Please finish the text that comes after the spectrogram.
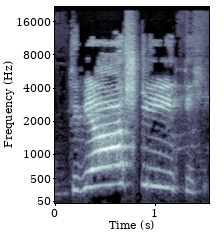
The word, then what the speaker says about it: द्व्याशीतिः: अशीतिः न न न द्वे न उच्चारणं सम्यक् करोतु। द्व्याशीतिः अशीतिः द्वे अशीतिः त्वे अशीतिः द्व्याशीतिः त्र्याशीतिः पुनः वदतु शक्नोति।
